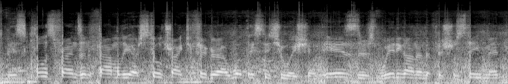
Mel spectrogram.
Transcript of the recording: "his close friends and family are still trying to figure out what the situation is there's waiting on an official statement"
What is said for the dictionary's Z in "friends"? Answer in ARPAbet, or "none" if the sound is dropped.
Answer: Z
